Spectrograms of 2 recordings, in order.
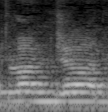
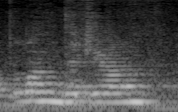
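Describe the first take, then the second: First: The name is said in a plain, ordinary way. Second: The name is said in an imitated, put-on way. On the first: The speaker calls it wrong. "I've been saying it wrong all this time" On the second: The speaker calls it right. "I want to say it like Gertrude"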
